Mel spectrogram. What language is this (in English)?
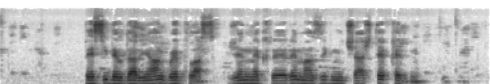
Svan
